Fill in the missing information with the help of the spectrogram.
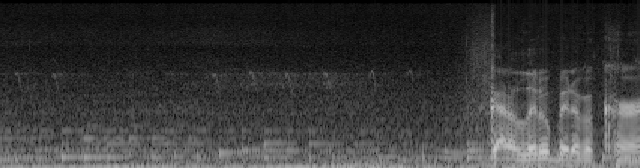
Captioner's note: birds chirping; soft music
